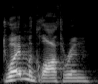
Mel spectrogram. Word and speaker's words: McGlothern: Dwight McGlothern, yeah, that's how you pronounce his name, is run again, similar to, who was I talking about?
